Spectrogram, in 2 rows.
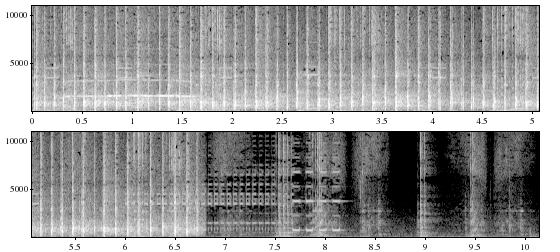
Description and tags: SoundScape GPSUK taja,matthew,martin 5W
cityrings, galliard, soundscape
